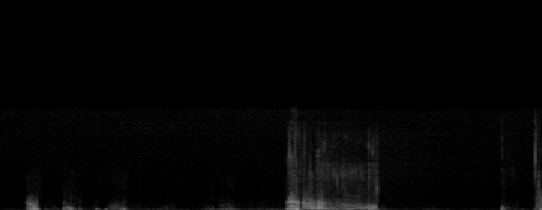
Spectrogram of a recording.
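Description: Short gurgles, then a long drawn-out growl and a few soft pops: stomach growling on an empty stomach, normal bowel sounds.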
